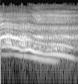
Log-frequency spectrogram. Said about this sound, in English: Gasp.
